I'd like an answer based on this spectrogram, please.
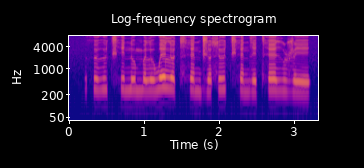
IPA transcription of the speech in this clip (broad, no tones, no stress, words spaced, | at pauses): θøðʉt͡ʃʰenɵ mœlɵwɛ lœt͡sʰɛnd͡ʒœsø t͡ʃʰɛnzetʰɛ ɣʉʐe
